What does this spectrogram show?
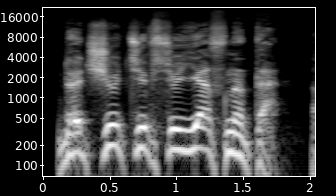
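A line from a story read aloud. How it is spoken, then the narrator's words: Man snapping back. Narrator (Russian): огрызнулся мужик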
